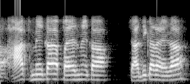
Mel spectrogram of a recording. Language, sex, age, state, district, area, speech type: Hindi, male, 60+, Uttar Pradesh, Mau, rural, conversation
